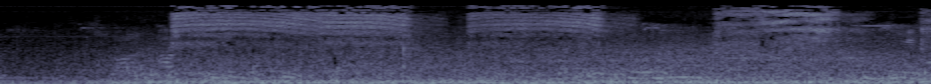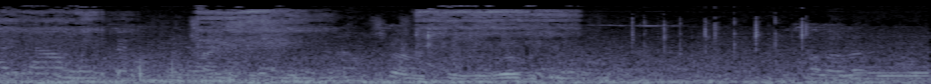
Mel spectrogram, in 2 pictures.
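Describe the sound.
A spray paint can hisses in about six short, close bursts separated by brief pauses, over a steady bed of street noise and faint indistinct voices.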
